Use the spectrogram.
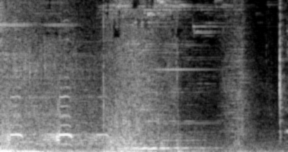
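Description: A goose honk sounds from the Gilded Goose card in the Magic Arena video game, played in a Brawl match: a few short nasal calls over a steady game background, moderately loud and fairly close.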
